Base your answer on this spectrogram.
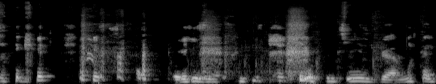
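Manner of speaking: drawn-out, very slow little gremlin voice. Telling a funny story, the speaker shows how the man talks, imitating Antonin Barreau. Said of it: "You kind of talk like this".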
